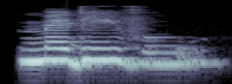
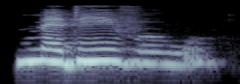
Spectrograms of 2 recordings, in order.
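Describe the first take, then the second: The two takes are said the same way.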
